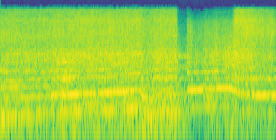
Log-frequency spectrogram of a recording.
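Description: A high-performance race car pulling out of the pits in a racing video game, its engine droning loud and steady throughout, with a brief dip and gear change near the end.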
